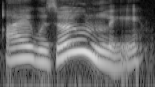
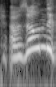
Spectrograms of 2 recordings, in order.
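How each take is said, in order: First: It is said in a posh British accent. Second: It is said in a Cockney accent. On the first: "but that's posh" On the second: "So how do I turn that Cockney?"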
